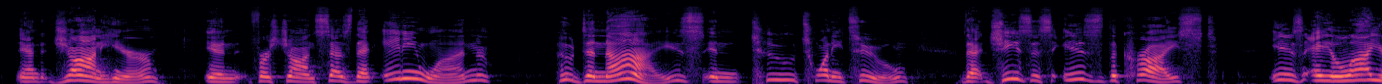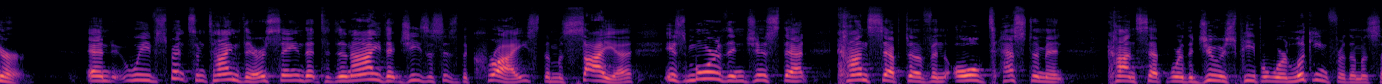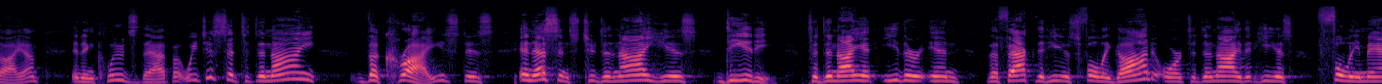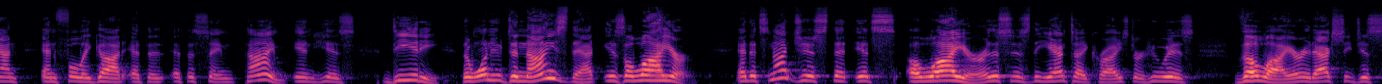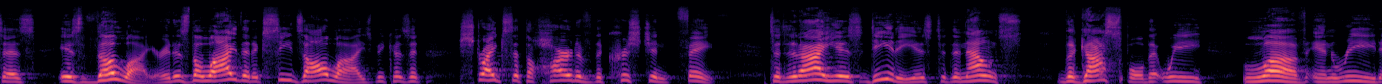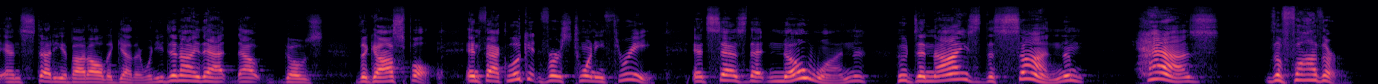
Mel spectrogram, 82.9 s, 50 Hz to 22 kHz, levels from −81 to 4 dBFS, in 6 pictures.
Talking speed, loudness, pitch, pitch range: 145 wpm, -28 LUFS, 215 Hz, 190-240 Hz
